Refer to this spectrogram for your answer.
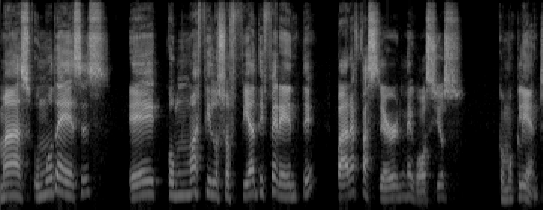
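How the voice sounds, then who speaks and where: A man speaks with a Spanish accent at a high pitch. His tone is bright and sharp. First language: Spanish (speaking Portuguese). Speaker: tech company executive. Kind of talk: interview. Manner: halting.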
